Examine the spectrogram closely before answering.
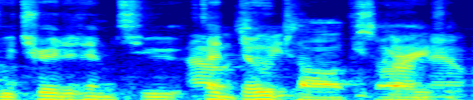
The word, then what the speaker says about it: Fedotov: Um did you know a Russian goalender that like uh Fedatav, we traded him to Fedotov, sorry for the pronunciation.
